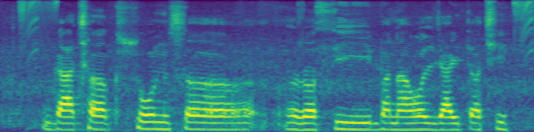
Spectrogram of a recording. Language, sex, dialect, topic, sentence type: Maithili, male, Southern/Standard, agriculture, statement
